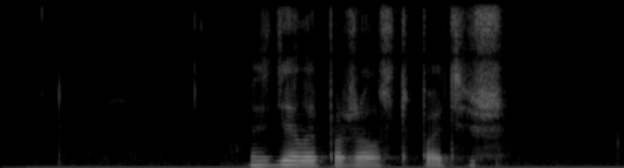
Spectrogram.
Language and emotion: Russian, neutral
